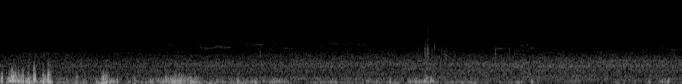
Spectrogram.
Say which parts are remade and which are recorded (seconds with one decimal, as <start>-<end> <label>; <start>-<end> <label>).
0.0-4.2 recorded; 4.2-5.3 remade; 5.3-6.8 recorded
